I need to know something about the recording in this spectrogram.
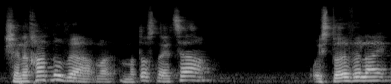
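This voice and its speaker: A man with a fairly high voice tells a personal story as a rabbi. He talks straight to his listeners in an animated way, acting out what each person said. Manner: animated, acts out dialogue, addresses listeners directly.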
